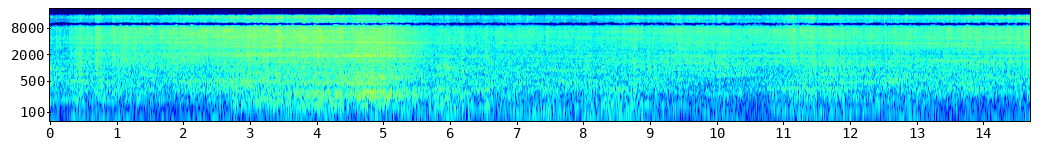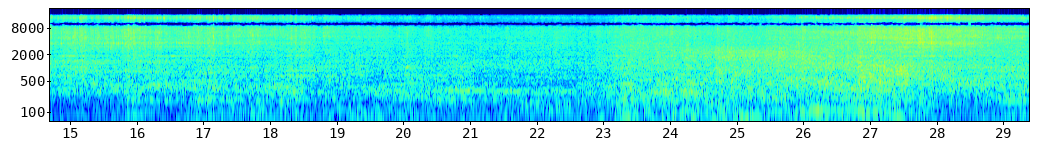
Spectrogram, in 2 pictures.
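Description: Marx 333 die-cast 4-6-2 Pacific toy steam locomotive running on tubular three-rail track pulling gray passenger coaches: its electric motor and the wheels rolling on the rails in a steady mechanical run. It grows louder twice as the train passes close by.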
